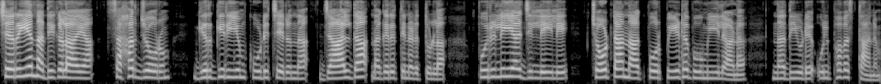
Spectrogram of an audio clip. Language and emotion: Malayalam, neutral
